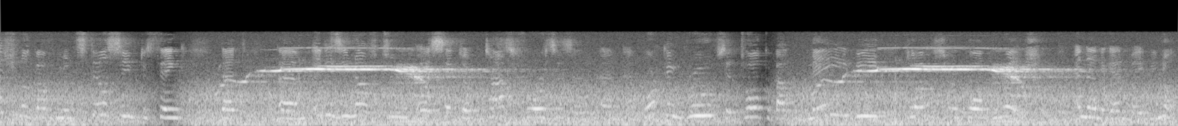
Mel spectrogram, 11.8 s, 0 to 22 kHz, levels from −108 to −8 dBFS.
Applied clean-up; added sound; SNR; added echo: none; Animal; -5 dB; reverberation time 0.5 s.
